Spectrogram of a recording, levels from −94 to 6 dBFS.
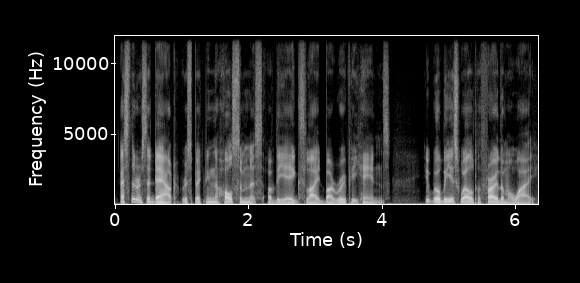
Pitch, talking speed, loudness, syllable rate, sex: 95 Hz, 225 wpm, -19 LUFS, 5.8 syllables/s, male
